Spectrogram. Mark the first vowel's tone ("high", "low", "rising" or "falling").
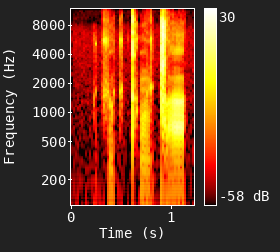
low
